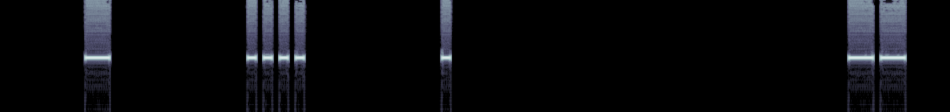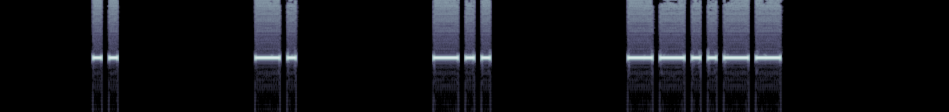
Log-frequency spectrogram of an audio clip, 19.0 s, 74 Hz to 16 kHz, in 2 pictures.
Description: Morse code, heard as a keyed tone, about 15 wpm, spaced as for 5 wpm, 1000 Hz. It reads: THE MIND,
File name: qotdfiles / 5wpm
